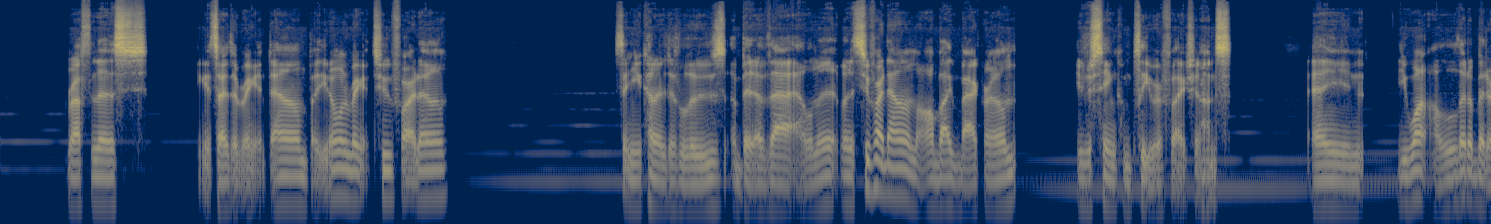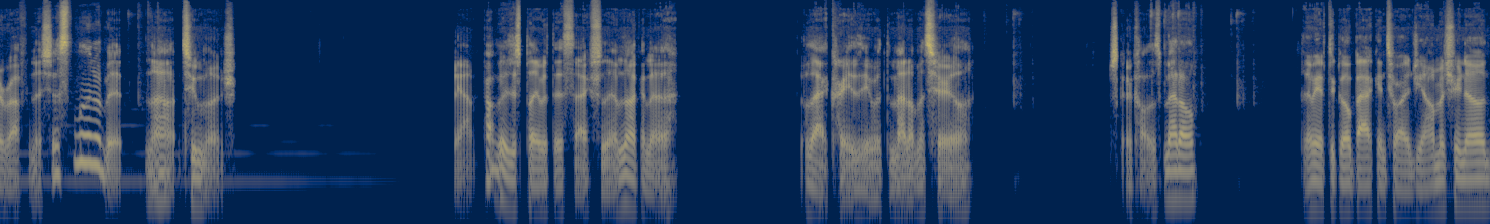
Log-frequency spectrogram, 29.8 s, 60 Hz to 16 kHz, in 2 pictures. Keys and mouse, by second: 0.6-4.3 drag, 8.1-19.5 middle drag, 20.1-22.3 middle drag, 22.7 middle click, 24.3 middle click, 25.2 super+s, 25.8-26.8 drag, 27.6 super+s, 28.3 click.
